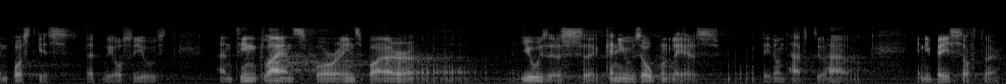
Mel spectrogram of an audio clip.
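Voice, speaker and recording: A man from Estonia with an Estonian accent, giving a technical conference presentation in a halting, hesitant way with frequent pauses. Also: rumbling low, vocal fry. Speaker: conference presenter, software developer side. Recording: dull, noisy hall recording with long reverb, hum.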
